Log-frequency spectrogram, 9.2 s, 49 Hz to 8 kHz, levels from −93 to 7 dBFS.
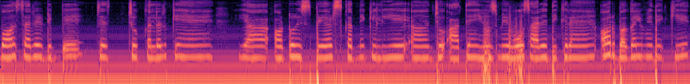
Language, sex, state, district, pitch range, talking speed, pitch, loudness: Hindi, female, Bihar, Vaishali, 245-255 Hz, 190 wpm, 255 Hz, -21 LUFS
